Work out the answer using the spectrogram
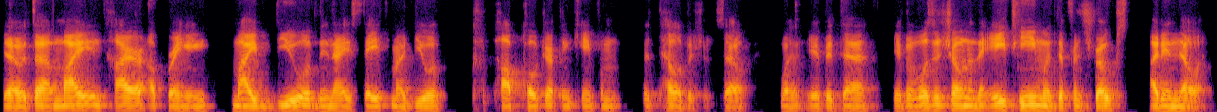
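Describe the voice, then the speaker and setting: Deep-voiced man in relaxed interview. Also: fairly quick. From Hong Kong, raised in San Francisco. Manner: relaxed, self-deprecating, frequent "right?" tags. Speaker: guest, corporate chief legal officer. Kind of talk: casual interview conversation.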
